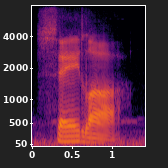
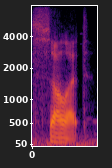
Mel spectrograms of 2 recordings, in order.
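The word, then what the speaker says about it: sehlat: of them Jill Jill SAA not salot oh right there is a there is a correction of pronunciation that's fuck is and then of course McCoy goes solot I'm like no SA okay oh wait why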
